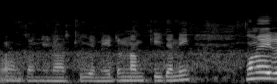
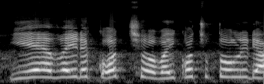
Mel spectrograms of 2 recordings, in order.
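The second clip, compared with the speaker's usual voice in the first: excited; 5 semitones higher, 7 dB louder than usual. Real, not acted. Finds a turtle in game.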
